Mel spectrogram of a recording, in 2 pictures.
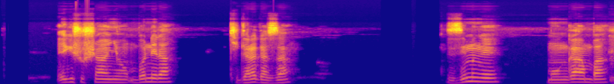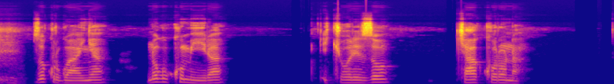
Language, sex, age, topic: Kinyarwanda, male, 25-35, health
